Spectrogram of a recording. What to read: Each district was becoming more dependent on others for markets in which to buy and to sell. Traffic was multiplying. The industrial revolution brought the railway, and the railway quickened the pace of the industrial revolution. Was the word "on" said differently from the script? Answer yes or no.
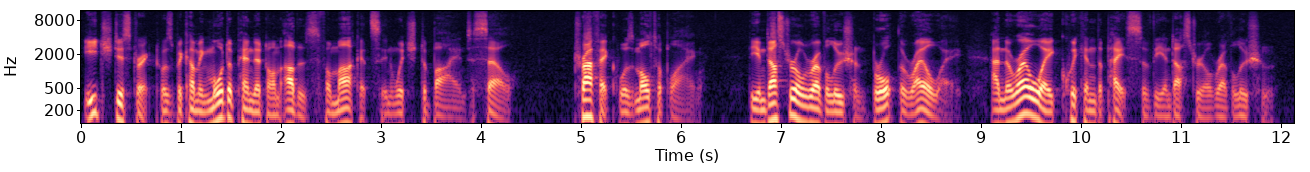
no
